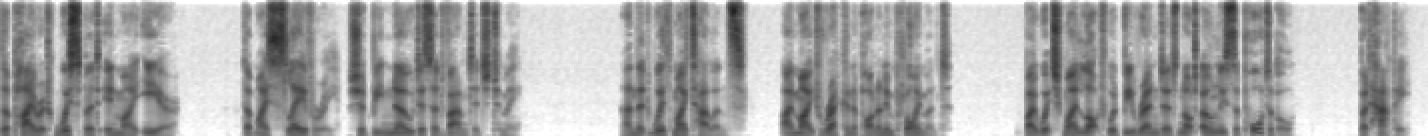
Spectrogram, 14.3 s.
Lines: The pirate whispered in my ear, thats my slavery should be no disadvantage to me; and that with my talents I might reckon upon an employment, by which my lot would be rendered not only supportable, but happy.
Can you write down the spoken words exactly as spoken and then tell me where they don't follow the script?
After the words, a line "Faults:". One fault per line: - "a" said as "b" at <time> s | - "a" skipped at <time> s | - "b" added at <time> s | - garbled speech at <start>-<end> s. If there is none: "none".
The pirate whispered in my ear, that my slavery should be no disadvantage to me; and that with my talents I might reckon upon an employment, by which my lot would be rendered not only supportable, but happy.
Faults:
- "thats" said as "that" at 2.4 s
